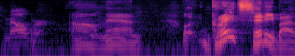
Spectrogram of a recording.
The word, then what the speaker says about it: Melbourne: That's how they pronounce it. It's Melbourne.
